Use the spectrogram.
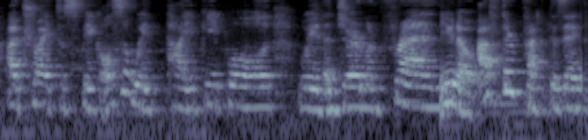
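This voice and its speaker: A woman's voice: fairly low pitch, slight background noise. A young woman from Sicily with an Italian accent, chatting casually to camera about learning languages, with many fillers and restarts. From Sicily, Italy. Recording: echoey room, voice a bit far from mic.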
